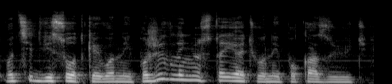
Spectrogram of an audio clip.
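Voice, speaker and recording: A man casually walking viewers through a hands-on electronics repair, explaining haltingly as he thinks aloud. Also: on the high side, expressive, mellow. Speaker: electronics repair video presenter.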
